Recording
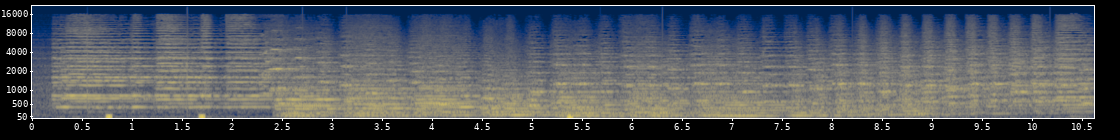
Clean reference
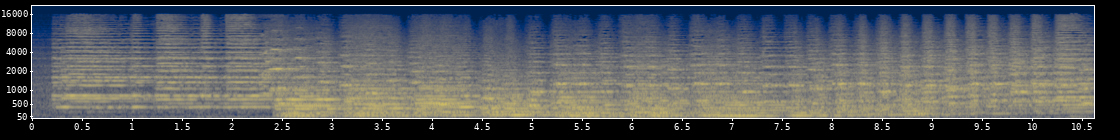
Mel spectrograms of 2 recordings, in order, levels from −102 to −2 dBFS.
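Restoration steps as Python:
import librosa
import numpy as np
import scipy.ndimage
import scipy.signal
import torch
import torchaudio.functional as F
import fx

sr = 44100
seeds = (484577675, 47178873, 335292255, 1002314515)

y = fx.fix_deplosive(x, sr, at_s=(0.73, 1.66, 5.34))
y = fx.fix_interpolate(y, sr, at_s=(0.55, 1.55, 2.7, 3.14, 5.68, 6.3, 8.2, 10.18), length_ms=4.5)
y = fx.gain(y, sr, db=fx.steps((0.0, 0.0), (1.8, 3.5)))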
